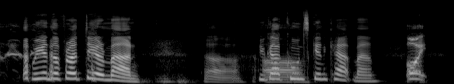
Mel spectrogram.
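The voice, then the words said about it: Put-on Jamaican accent. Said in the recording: “a Jamaican accent”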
